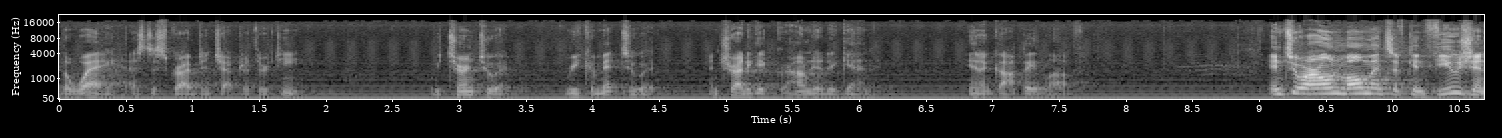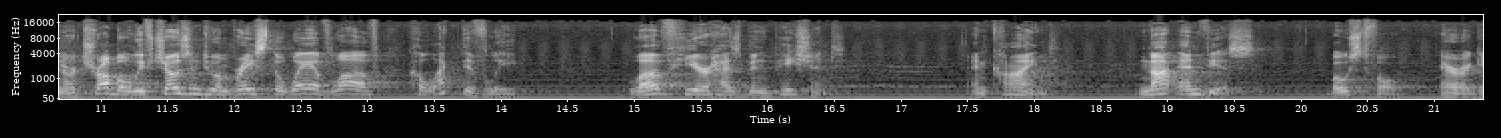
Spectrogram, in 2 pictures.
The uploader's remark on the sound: Sermon preached at RCHP on January 30, 2022.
